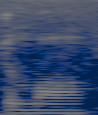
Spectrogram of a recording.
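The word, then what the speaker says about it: Duhamel: father played by josh de mal or how do you pronounce it do a mill it's josh de maul well he was our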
